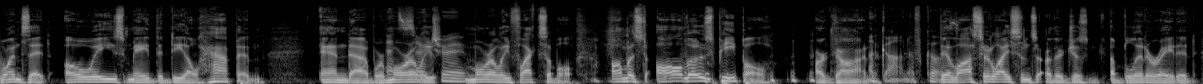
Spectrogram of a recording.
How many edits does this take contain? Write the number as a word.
zero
